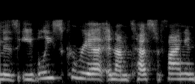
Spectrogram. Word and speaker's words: Ivelisse: Ivelisse, if I'm not saying your name correctly, no, please.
